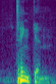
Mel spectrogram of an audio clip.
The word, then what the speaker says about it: Tienken: Tienken, like thinking.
